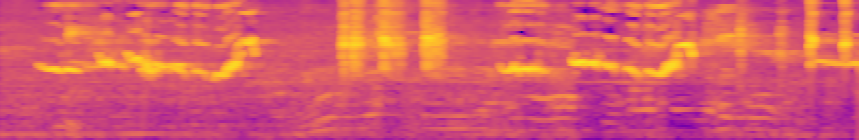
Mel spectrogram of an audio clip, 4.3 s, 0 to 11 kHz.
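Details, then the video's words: F4 white-rumped shama, kept captive, delivering long wavering whistled phrases that climb and dip, interleaved with short bright rasping bursts and a few soft lower notes. "KICAUAN BURUNG MURAI BATU F4 GACOR"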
